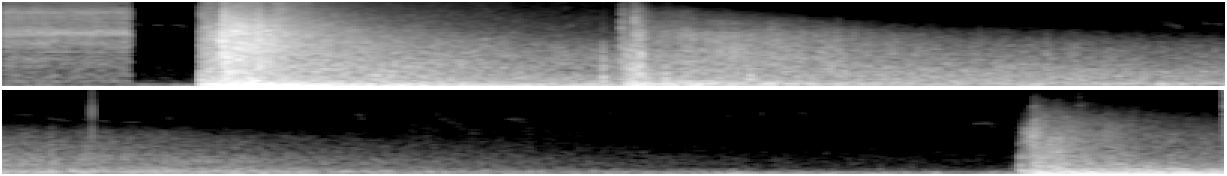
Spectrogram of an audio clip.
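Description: A huge explosion booms and slowly rumbles away.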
